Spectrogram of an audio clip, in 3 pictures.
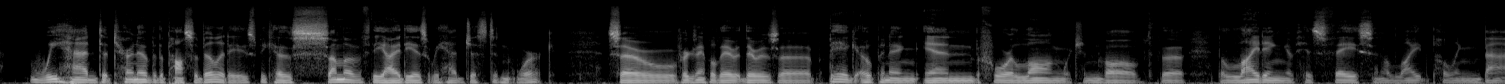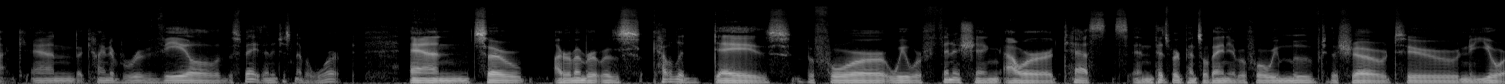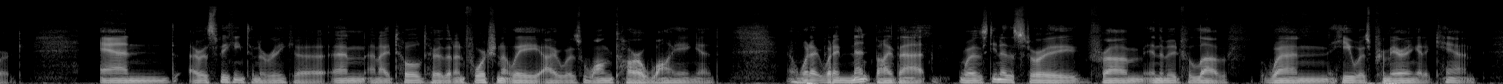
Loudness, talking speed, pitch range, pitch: -28 LUFS, 170 wpm, 85-95 Hz, 85 Hz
